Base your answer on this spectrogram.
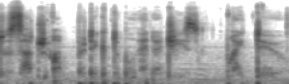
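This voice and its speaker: A woman is whispering at a fairly slow pace. Noticeable background noise is present. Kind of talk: ASMR lore reading, whispered story narration. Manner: whispered, soft, relaxing.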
